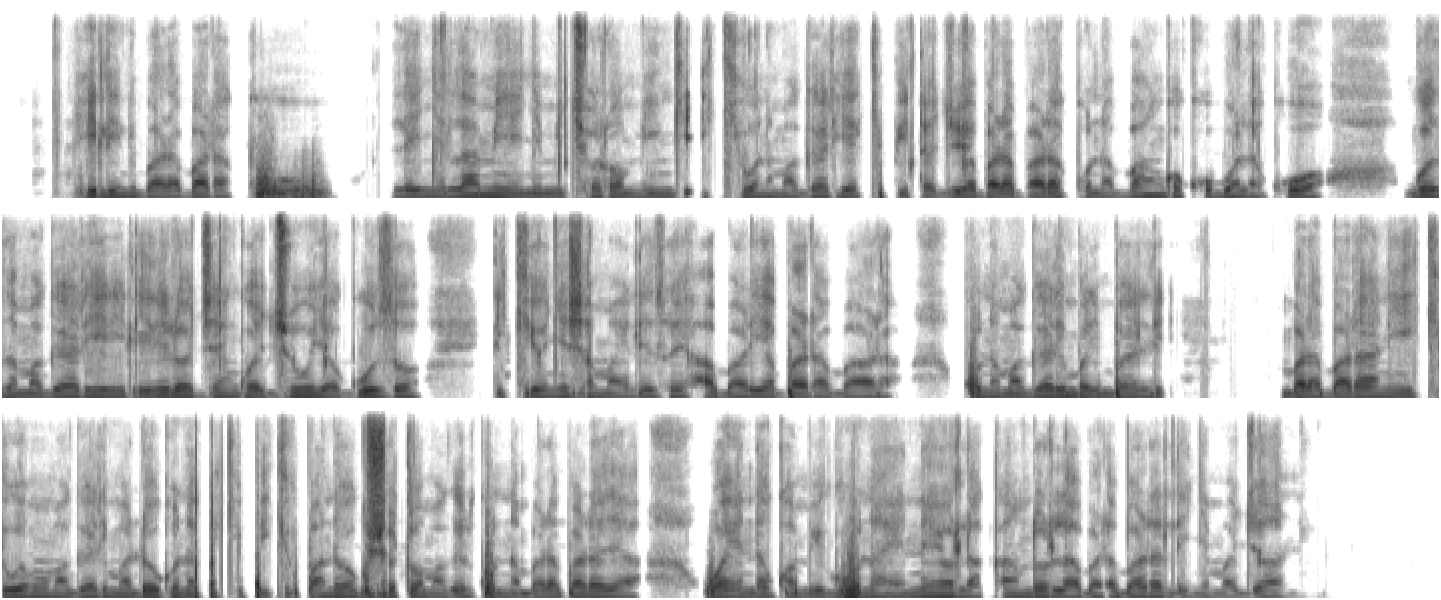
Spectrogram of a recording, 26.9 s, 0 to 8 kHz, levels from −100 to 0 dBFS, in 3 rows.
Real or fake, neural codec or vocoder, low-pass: real; none; 7.2 kHz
